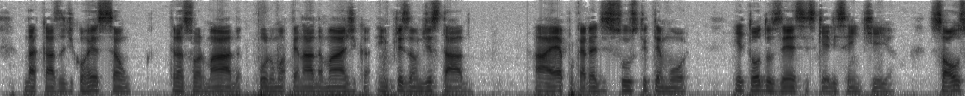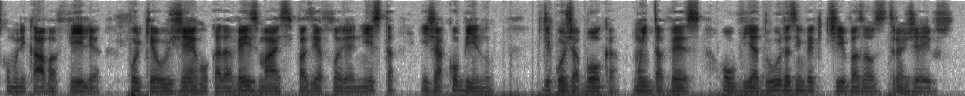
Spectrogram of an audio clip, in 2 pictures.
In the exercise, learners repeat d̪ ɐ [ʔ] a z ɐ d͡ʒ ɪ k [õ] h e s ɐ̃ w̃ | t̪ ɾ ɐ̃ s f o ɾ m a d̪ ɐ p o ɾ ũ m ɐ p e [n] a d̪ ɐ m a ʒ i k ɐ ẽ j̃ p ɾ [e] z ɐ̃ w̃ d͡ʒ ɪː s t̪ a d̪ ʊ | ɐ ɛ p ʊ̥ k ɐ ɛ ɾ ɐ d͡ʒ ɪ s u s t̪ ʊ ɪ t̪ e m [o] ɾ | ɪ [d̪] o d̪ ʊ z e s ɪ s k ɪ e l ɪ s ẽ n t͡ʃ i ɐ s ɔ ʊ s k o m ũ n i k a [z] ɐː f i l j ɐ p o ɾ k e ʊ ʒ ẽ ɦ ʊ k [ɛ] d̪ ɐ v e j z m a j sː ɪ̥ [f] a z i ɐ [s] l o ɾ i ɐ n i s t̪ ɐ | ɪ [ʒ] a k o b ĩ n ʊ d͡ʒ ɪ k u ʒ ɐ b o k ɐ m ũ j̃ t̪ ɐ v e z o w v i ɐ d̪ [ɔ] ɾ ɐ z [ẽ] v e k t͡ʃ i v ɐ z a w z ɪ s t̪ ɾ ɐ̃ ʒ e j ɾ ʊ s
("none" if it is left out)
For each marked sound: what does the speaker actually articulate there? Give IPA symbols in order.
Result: k, o, n, i, o, t̪, v, a, f, f, ʒ, u, ĩ

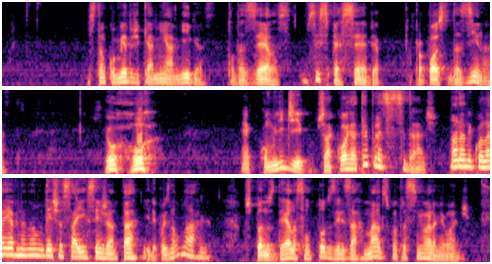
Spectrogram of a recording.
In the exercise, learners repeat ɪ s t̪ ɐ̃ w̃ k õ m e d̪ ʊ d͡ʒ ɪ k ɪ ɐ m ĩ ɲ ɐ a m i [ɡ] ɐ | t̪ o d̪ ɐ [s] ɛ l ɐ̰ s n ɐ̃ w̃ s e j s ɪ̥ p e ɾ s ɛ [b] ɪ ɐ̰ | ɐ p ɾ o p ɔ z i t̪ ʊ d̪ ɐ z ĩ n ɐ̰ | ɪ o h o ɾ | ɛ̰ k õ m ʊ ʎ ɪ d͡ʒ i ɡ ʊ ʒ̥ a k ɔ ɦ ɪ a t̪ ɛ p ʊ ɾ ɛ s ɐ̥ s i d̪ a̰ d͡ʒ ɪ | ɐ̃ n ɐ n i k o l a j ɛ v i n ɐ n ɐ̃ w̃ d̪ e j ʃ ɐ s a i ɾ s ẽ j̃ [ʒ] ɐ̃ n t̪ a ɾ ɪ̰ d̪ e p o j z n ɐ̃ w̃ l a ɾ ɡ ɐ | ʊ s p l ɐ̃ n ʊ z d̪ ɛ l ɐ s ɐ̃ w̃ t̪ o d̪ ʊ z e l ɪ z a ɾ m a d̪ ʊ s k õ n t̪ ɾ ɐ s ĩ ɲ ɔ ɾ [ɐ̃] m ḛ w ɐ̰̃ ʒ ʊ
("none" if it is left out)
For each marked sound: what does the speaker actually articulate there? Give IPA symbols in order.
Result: ɡ, z, b, ʒ, ɐ

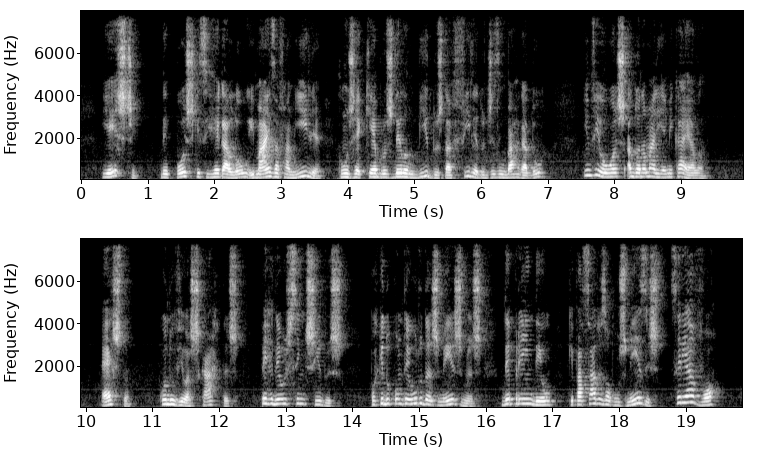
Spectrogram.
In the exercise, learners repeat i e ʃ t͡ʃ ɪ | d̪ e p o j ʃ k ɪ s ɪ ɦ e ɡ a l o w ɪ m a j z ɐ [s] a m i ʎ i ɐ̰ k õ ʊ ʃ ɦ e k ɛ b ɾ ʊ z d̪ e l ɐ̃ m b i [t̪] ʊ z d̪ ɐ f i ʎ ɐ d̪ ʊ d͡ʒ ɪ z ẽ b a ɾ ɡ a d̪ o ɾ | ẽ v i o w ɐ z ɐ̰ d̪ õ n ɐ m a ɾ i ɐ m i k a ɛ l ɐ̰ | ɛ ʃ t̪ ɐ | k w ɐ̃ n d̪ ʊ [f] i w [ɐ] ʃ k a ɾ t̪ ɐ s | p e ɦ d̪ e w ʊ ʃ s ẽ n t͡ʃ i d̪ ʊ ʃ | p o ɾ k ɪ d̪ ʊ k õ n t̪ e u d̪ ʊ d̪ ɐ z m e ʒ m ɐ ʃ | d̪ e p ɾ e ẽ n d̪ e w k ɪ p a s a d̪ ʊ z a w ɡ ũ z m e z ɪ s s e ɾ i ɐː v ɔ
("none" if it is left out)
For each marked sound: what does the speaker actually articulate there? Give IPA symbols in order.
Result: f, d̪, v, ɐ

